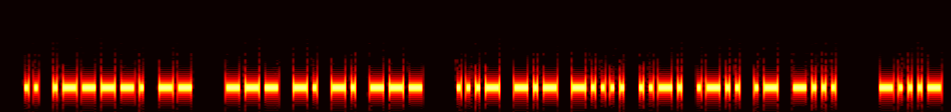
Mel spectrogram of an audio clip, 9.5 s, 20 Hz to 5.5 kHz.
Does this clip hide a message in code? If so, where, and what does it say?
Yes: Morse code from 0.2 to 9.4 s, heard as a keyed tone, about 25 wpm, 600 Hz. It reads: I'M ONNO VK6FLAB <BT>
